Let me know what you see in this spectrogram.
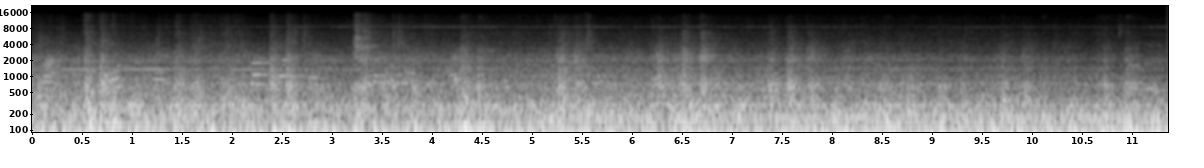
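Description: Mizuma Railway electric train running along the line, heard from inside the leading car: a steady low rumble, with irregular clicks as the wheels pass over rail joints.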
